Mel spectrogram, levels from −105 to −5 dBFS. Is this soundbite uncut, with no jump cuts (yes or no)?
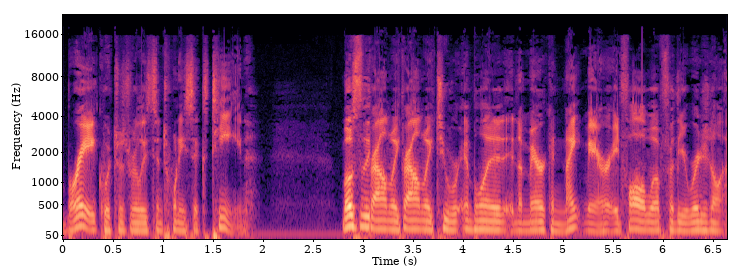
no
